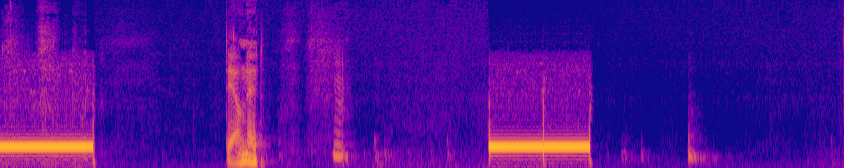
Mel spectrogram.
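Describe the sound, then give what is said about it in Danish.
A steady telephone ringback tone sounds twice, each one-second buzz separated by a few seconds of quiet, while someone says a few words briefly in between, as a call is placed to a woman after pressing the buttons. “Trykker på knapperne og ringer.”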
